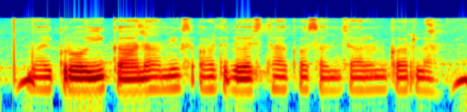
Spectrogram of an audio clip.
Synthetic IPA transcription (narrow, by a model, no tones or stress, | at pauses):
majkɾoːikaːnaːmɪksəɾt̪ʰbjəwəst̪ʰakasəɲt͡ʃaːlənkəɾla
